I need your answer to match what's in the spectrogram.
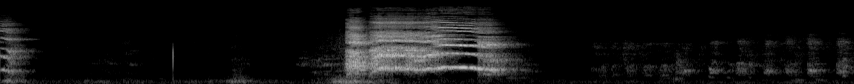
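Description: A Vorwerk rooster gives one loud, harsh crow of nearly two seconds, rising then falling, followed by soft, steady clucking from the hens.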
